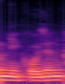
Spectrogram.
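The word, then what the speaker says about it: pnictogen: तो नाइट्रोजन परिवार जो होता है इसको निकोजन कहते हैं, यहाँ पी साइलेंट है, ठीक है।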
